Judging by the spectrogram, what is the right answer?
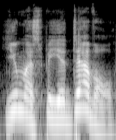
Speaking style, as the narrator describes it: he cried out

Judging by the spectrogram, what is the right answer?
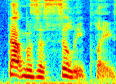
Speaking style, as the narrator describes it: said Yvonne

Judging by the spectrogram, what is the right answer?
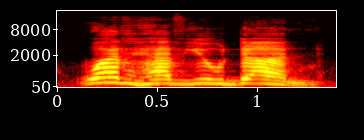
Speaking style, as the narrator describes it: shouted Crooked Root angrily

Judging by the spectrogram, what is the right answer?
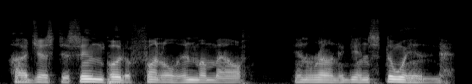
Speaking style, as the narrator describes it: the waddy grumbled

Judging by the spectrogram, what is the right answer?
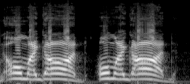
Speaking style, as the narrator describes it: Now the humans from the office were yelling

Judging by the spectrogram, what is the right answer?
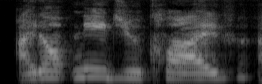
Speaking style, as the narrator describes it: shouted

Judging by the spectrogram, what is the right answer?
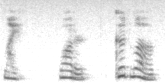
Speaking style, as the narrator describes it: she whispered to herself

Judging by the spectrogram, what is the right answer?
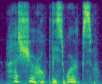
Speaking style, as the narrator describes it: whispered Mamo

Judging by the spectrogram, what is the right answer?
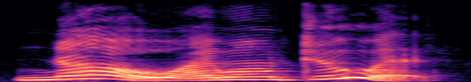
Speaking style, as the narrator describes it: I somehow summoned the strength to yell

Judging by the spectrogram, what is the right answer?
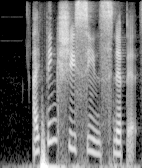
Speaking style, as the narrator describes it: he says with a laugh

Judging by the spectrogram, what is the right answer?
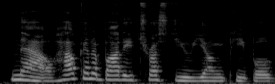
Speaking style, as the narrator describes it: good-naturedly exclaimed Pelagia to her guest

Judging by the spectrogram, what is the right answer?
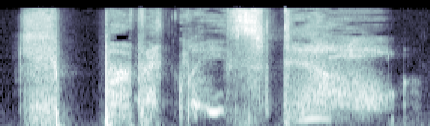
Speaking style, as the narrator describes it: Fox hissed in Rabbit's ear

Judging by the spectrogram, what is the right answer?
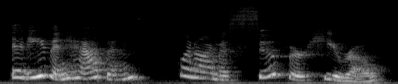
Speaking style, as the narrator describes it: he exclaimed

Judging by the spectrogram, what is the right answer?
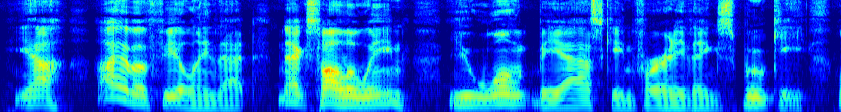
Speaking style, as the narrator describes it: laughed Dad

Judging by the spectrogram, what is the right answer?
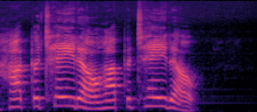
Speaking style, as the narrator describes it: the kids yelling

